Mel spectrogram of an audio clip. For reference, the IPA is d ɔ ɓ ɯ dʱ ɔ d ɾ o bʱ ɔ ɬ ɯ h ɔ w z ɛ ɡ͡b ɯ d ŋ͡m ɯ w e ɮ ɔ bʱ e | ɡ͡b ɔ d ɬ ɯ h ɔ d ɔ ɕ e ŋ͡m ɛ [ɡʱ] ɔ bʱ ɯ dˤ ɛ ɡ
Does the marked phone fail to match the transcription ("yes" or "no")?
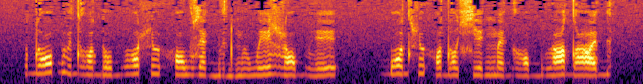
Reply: no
